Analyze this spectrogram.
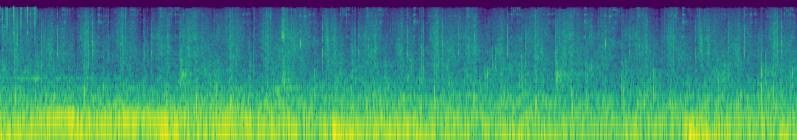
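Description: Footsteps tread on a hard stone floor.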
